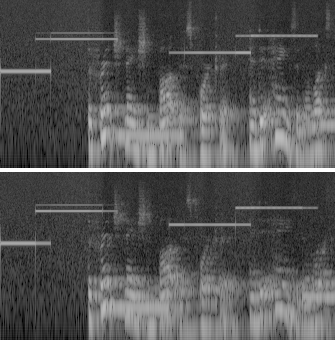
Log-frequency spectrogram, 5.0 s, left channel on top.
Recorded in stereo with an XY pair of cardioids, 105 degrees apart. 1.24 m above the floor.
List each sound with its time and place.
1.3 s a woman speaking: 15° left, 3 m; by 5.0 s 75° left, 3 m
